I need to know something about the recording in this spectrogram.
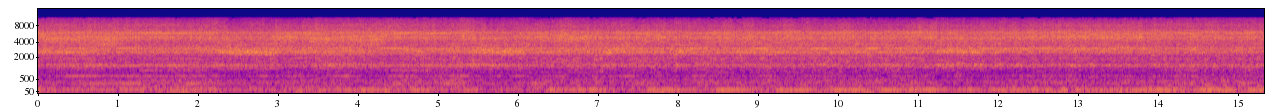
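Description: Coolant sprays and splashes steadily.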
